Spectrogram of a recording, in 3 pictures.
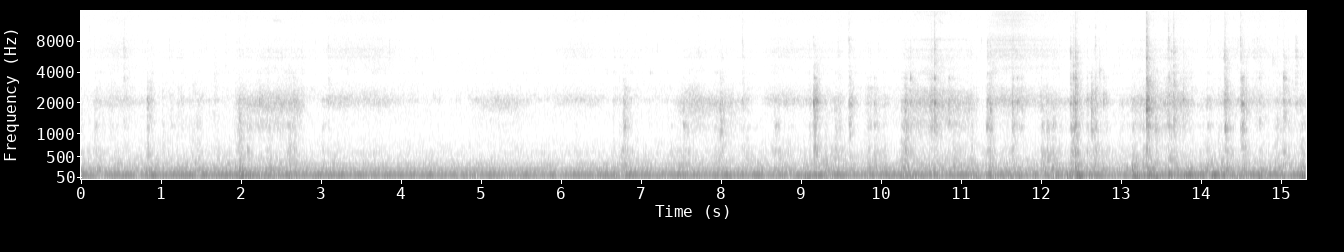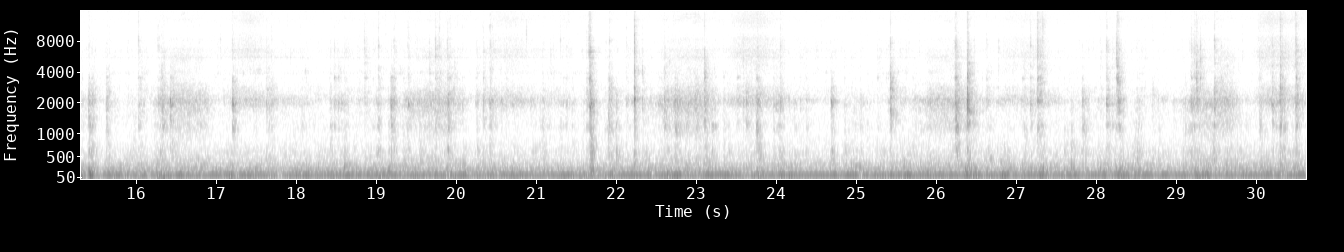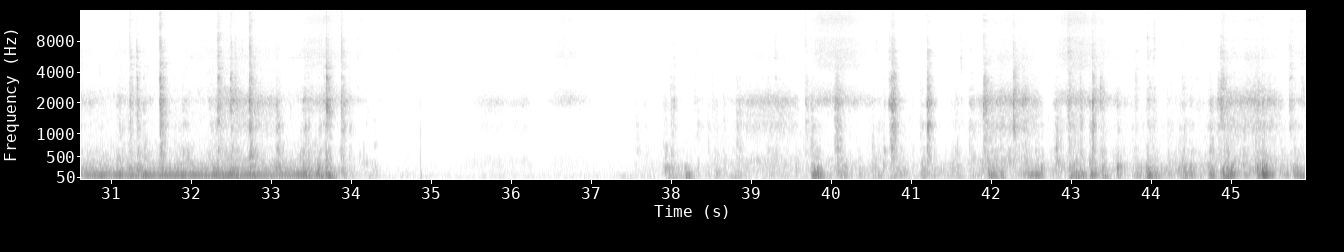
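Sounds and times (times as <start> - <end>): washing machine hum: 0.0 - 34.6, 37.4 - 45.9
washing machine clicking: 6.5 - 34.1.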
